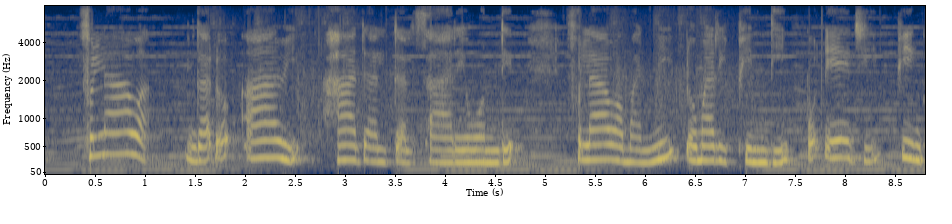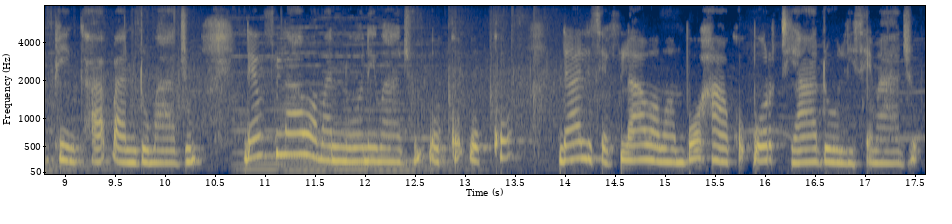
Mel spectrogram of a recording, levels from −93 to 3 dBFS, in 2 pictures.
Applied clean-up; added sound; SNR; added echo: none; Organ; 18 dB; none.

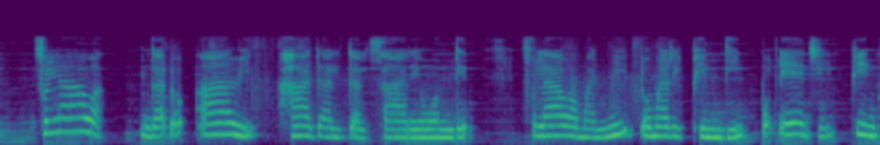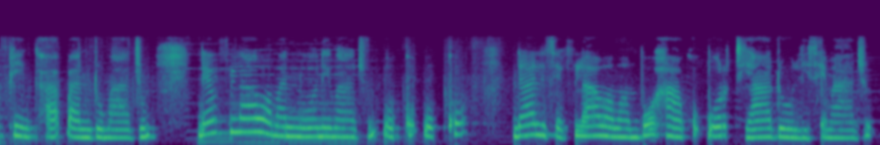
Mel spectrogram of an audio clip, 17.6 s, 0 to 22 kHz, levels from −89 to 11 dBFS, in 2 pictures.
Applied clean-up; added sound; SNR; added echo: neural mask model RNNoise.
